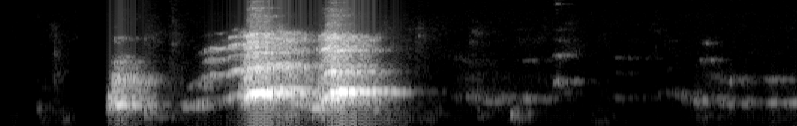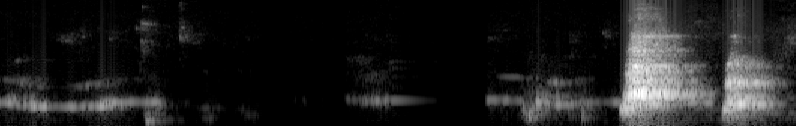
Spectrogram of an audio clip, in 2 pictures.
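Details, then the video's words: Cavalier King Charles Spaniel puppies playing in a home puppy pen: a quick burst of three high barks, a pause with a faint low whine, then two more barks. "Cavalier Puppies Live: Puppies Playing"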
